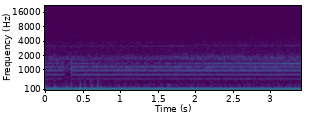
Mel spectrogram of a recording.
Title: ST8000DM002. Buzzing noise when idle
